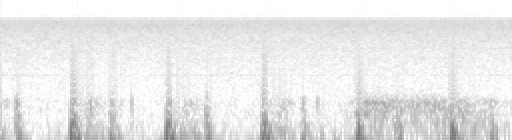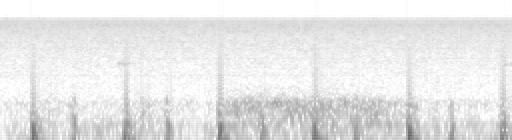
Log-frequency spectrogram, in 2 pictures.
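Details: Person's own heart murmur recorded while having mild bronchitis, with occasional wheezes heard: heart murmur with a few adventitious breath sounds.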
